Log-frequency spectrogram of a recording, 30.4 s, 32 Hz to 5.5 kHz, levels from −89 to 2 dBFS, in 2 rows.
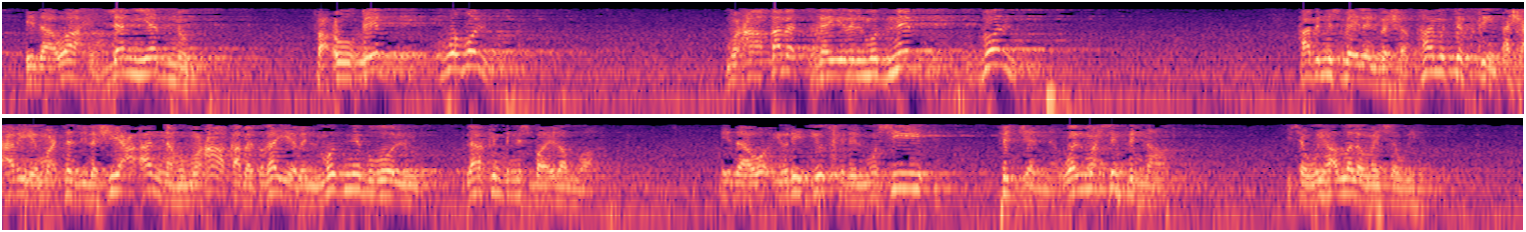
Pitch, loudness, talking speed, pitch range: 210 Hz, -13 LUFS, 85 wpm, 160-270 Hz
